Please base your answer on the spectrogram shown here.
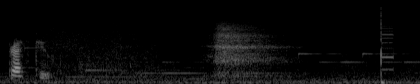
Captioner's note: sighing; phone beepiping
